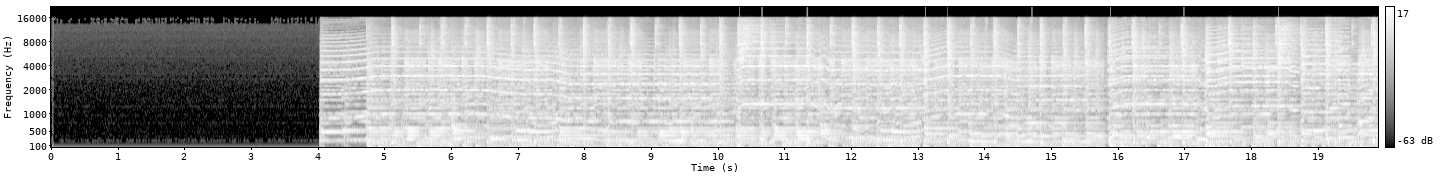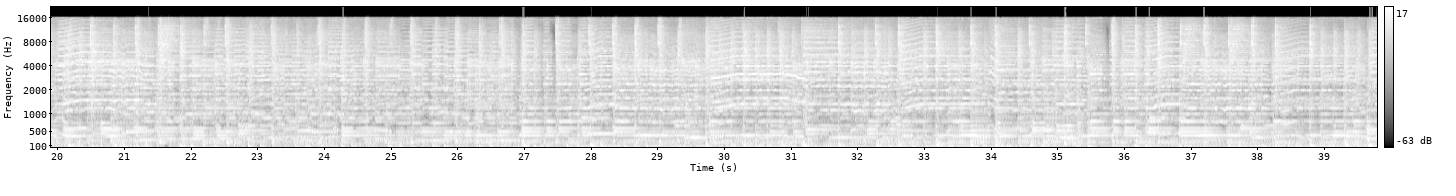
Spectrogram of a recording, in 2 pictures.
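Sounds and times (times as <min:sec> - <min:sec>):
drums: 0:04.0 - 0:39.7
guitar: 0:04.0 - 0:39.7
saxophone: 0:04.0 - 0:39.7.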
